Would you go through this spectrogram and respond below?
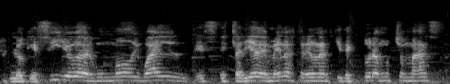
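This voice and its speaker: A man's voice: a little high, fairly even intonation, quick pace, bright, forceful tone, soft background music. A man with a Chilean accent speaking as a guest expert, explaining in a conversational, discursive interview style with some repeated words. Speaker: guest expert on local architectural history.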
